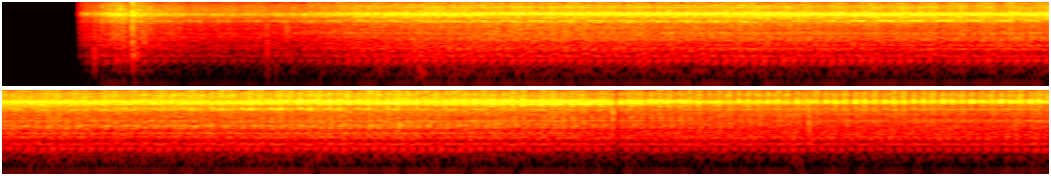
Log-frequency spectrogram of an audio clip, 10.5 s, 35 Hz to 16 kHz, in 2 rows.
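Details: 2006-era?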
